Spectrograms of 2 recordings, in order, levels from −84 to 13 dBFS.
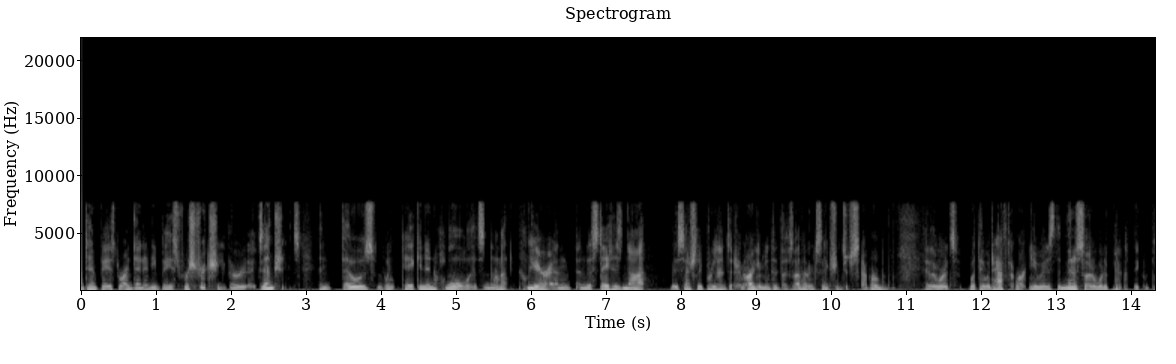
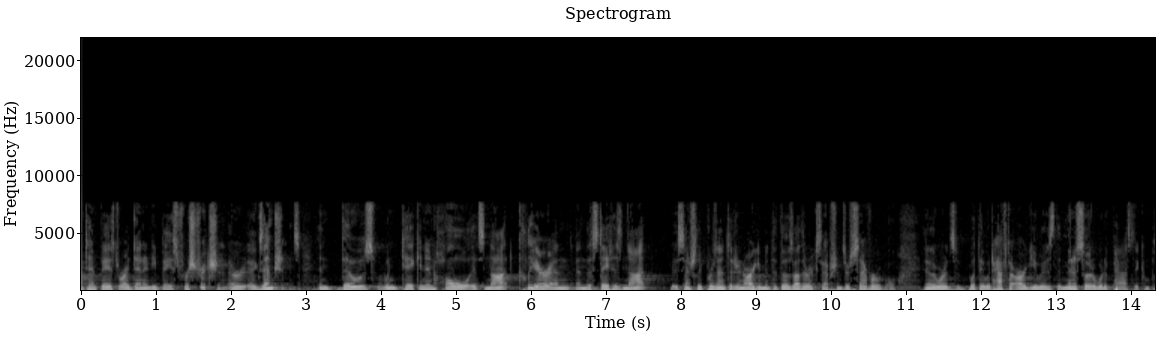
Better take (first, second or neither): second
